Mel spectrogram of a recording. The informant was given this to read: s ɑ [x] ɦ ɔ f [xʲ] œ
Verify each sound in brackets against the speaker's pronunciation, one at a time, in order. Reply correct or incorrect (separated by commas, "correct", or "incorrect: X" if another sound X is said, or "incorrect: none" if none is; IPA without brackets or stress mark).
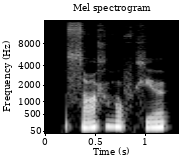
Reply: correct, correct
